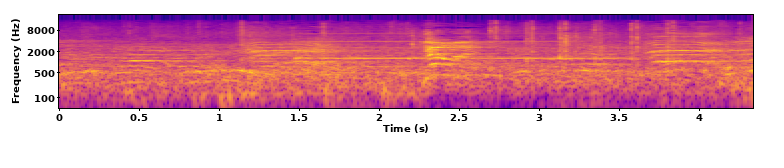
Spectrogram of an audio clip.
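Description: Voices calling out over a general hubbub of crowd chatter in a large sports hall, from spectators and coaches around a karate bout.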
